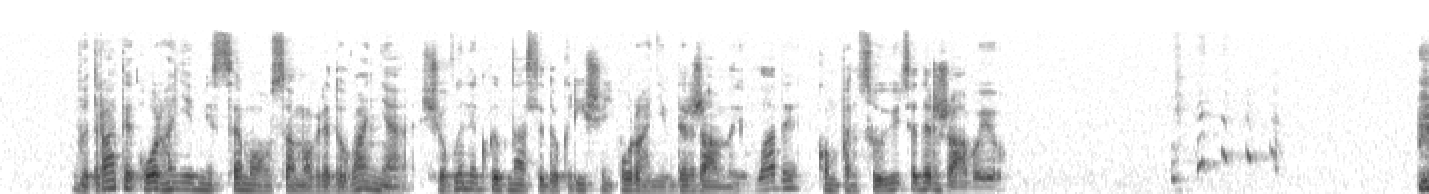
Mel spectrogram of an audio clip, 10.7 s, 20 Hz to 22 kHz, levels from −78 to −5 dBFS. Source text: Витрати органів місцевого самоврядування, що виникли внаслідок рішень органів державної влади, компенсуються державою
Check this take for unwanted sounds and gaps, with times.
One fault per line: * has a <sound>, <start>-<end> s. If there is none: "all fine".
* has a laugh, 8.8-9.6 s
